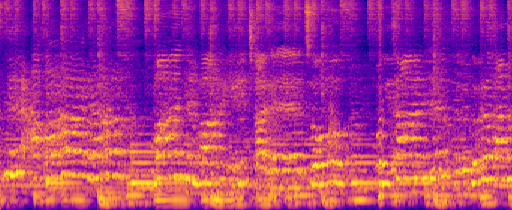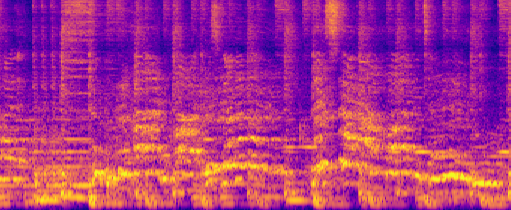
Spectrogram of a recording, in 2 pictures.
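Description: Tigrinya gospel worship song sung live: a woman sings lead, with a choir of backing singers, over instrumental backing with a steady beat.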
